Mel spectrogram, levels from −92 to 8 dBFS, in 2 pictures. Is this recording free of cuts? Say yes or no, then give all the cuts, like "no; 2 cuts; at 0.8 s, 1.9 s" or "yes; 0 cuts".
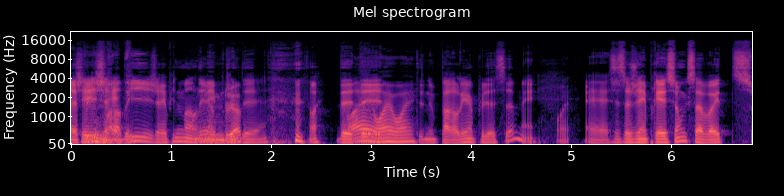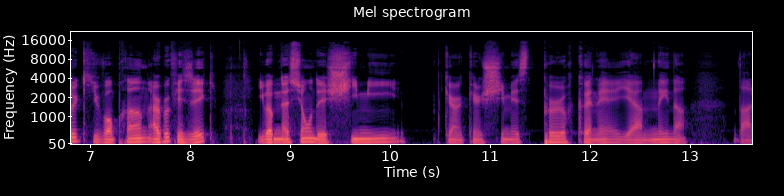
no; 2 cuts; at 7.8 s, 8.8 s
